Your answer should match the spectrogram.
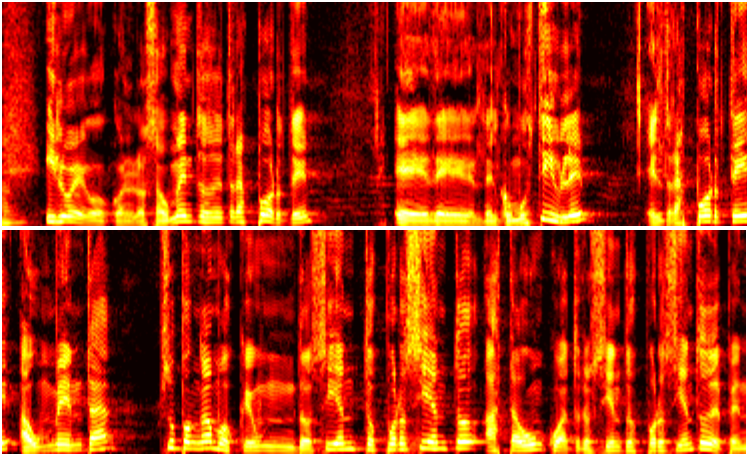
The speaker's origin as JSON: {"language": "Spanish", "country": "Argentina", "also_born_or_lived": "Gijón", "said": "Esto lo digo porque de alguna manera usted se dará cuenta por mi acento. Aparte de ser de Gijón, soy de Argentina."}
